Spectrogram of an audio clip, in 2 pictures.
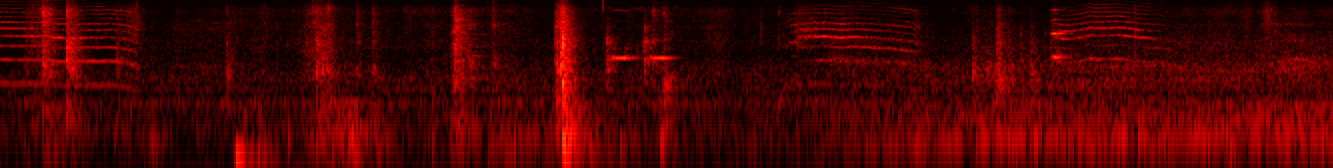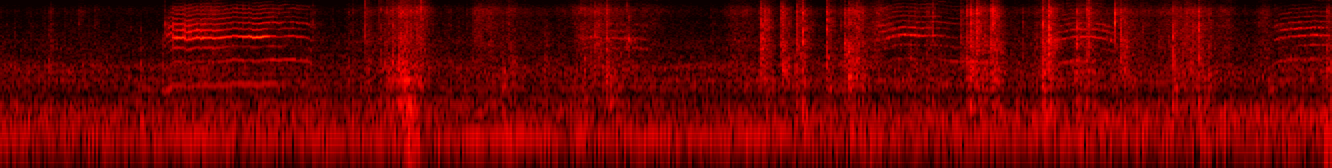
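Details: Chicchi, a young rescued kitten being fostered indoors, cries loudly after waking. Scattered meows, some long and wavering, others short, spaced several seconds apart. Clicks, knocks and a steady low hum run beneath them.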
